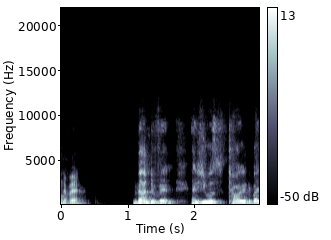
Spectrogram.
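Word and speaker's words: van de Ven: Am I pronouncing it Van wrong? de Ven. Van der Ven, and he was targeted by Liverpool as well,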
